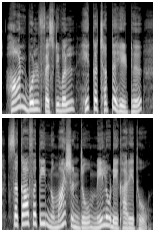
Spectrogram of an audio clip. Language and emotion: Sindhi, neutral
